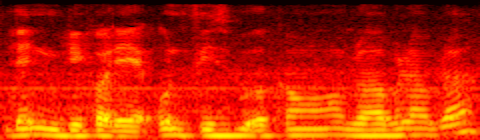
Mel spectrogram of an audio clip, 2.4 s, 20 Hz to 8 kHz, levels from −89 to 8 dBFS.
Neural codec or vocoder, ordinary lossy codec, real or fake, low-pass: none; AAC, 32 kbps; real; 7.2 kHz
